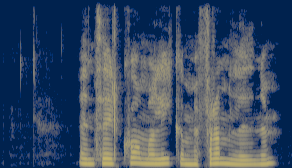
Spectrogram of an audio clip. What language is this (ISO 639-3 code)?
isl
